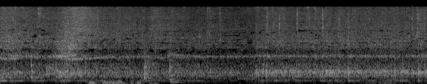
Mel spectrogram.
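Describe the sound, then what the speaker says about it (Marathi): Liver sautéing in ghee in a pan gives a continuous close, bright sizzle that rises and falls slightly as the pieces are turned, with no voices. "आणि छान आपल्याला ह्या तुपामध्ये परतून घ्यायचे. 1 मिनिटभर परतून घेऊ."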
